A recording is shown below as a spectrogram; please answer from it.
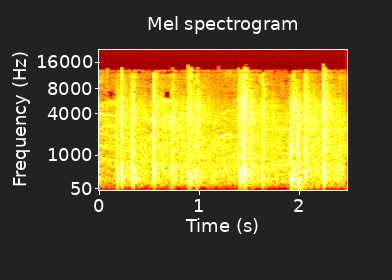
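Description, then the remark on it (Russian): Fireworks burst in a rapid, uneven volley of sharp booming cracks, about a dozen pops in under three seconds, loud over a steady crackling background. “И для третьего класса это батареи салютов, ракеты, римские свечи, фестивальные шары.”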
